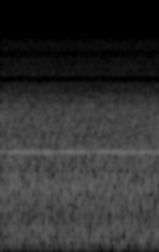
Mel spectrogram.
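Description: Steady hiss of a recording's noise floor, with a thin steady high whine running under it.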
